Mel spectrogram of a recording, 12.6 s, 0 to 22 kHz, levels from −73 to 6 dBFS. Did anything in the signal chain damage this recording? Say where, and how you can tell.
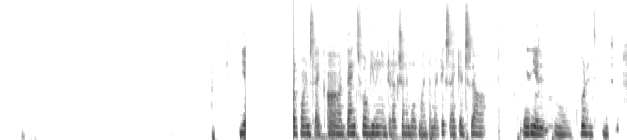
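Yes. There is an audio dropout to silence from 4.89 to 5.86 s. The speech cuts off mid-flow into silence, with no room tone, for about 0.97 s. The likely cause is the input, a device or link dropping out, while the recorder kept writing silence.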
